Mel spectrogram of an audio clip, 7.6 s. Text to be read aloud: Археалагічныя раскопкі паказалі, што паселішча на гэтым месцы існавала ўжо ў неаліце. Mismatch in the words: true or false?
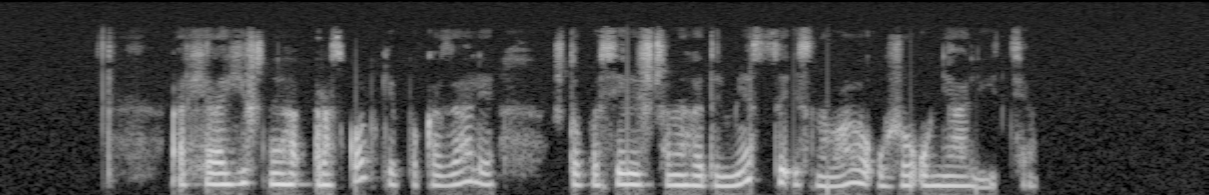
false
